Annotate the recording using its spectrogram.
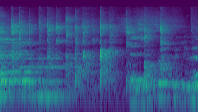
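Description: A man's unaccompanied singing voice holds a last note that fades out in the first half-second, followed by a run of sharp taps and then a voice starting to speak near the end.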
